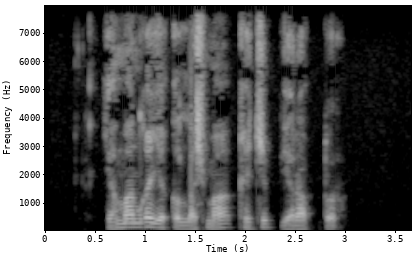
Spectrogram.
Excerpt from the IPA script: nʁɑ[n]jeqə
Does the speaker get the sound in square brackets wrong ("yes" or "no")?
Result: yes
